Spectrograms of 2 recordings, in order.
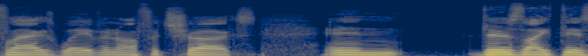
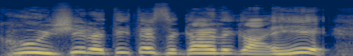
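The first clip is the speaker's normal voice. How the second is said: shocked; 8 semitones higher, 4 dB louder than usual. Retold or imitated. Retelling own shocked reaction.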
